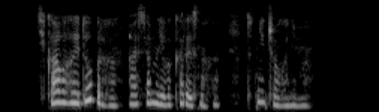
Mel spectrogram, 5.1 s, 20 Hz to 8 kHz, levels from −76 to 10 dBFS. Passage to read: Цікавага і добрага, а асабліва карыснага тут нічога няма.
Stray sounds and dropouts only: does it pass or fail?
pass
